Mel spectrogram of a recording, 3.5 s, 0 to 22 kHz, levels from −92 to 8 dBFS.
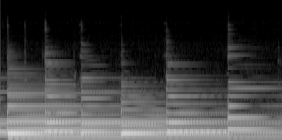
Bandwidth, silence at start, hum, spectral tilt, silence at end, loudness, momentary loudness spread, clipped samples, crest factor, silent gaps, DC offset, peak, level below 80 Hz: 4.5 kHz; 0 s; none; -11 dB/octave; 0 s; -19 LUFS; 10 LU; under 0.1%; 14 dB; none; under 0.1%; -4 dBFS; -58 dBFS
